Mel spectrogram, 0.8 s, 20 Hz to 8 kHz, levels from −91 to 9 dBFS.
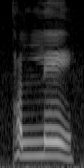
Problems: background sounds at intervals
